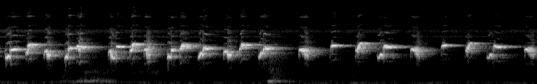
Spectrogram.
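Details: Yellow-vented bulbul (crucukan) tutor recording from the morning: fast, lively chattering warble of overlapping slurred notes, later settling into clearer separate chirps about two per second.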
